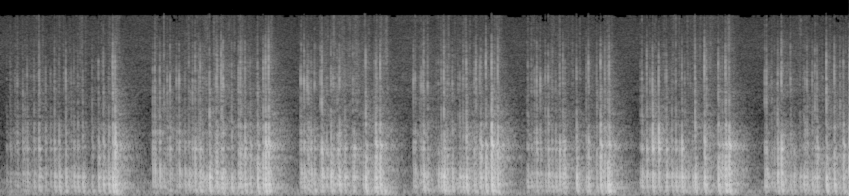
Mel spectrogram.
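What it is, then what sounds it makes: Wooden tabletop scratched and tapped. Fingertips and nails of both hands rapidly scratch and tap the surface of a large, solid, rustic wooden tabletop. Dense, dry scratching and tapping comes in repeated bursts with short dips between them. The sound is mostly mid-range and warm, with little bass and almost no bright top.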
